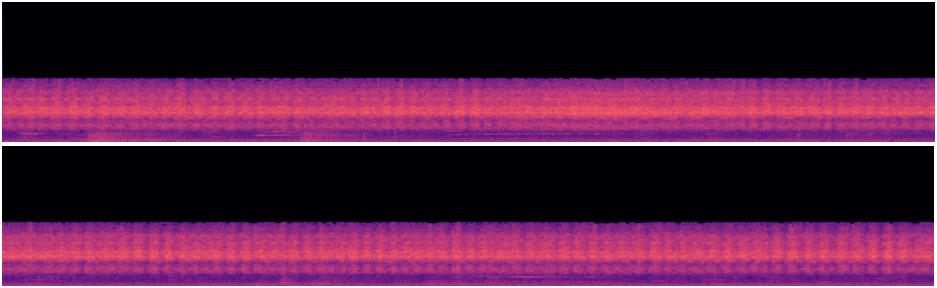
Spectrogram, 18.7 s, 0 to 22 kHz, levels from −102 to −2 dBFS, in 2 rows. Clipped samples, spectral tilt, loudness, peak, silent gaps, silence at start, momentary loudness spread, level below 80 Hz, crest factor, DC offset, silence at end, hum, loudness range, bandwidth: under 0.1%; 1 dB/octave; -32 LUFS; -20 dBFS; none; 0 s; 2 LU; -78 dBFS; 14 dB; under 0.1%; 0 s; none; 2 LU; 10.5 kHz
